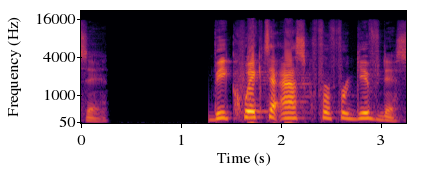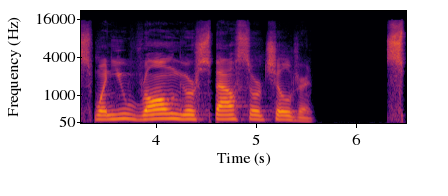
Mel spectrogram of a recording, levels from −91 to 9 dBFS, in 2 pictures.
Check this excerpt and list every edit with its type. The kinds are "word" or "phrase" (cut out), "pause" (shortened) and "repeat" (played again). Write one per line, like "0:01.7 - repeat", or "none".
none

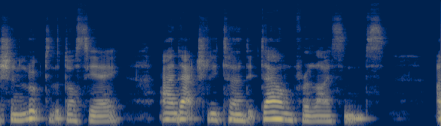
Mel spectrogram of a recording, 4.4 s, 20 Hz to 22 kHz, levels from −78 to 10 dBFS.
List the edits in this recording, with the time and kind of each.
none

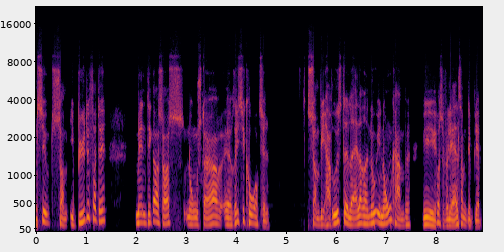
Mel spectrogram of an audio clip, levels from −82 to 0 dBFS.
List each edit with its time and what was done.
0:02.3 - word
0:03.0 - word
0:04.5 - word
0:05.9 - word
0:08.0 - word

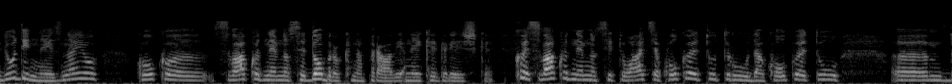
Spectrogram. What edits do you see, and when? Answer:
0:04.1 - phrase
0:05.2 - word

